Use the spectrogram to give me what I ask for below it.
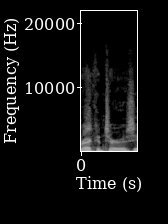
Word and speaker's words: Raconteurs: How do you say this name? The Raconteurs? – Raconteurs, yeah.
